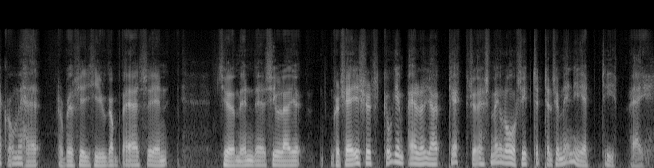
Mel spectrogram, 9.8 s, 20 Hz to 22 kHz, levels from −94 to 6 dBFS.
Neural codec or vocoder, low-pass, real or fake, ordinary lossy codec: codec, 16 kHz in and 24 kHz out, 0.6 kbps, FocalCodec, streaming, 2048 codes; 10.8 kHz; fake; none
